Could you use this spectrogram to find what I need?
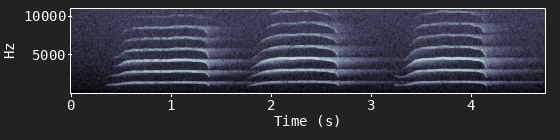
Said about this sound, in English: If you decide to do this in your neighborhood, make sure to throw in a northern saw-whet owl.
